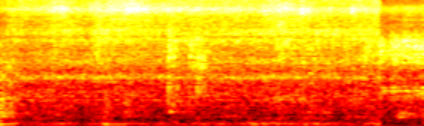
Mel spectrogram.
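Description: A homestyle sardine curry sizzles and hisses steadily in a hot pan just after chilli powder goes in, heard up close with no voices.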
